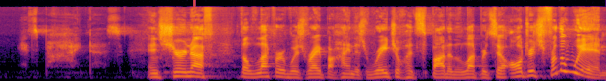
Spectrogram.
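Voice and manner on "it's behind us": very quiet, hushed whisper. Retelling how a wife spotted the leopard behind the truck: imitating Rachel whispering.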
